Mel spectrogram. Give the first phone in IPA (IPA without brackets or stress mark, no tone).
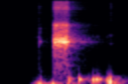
t͡ʃ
